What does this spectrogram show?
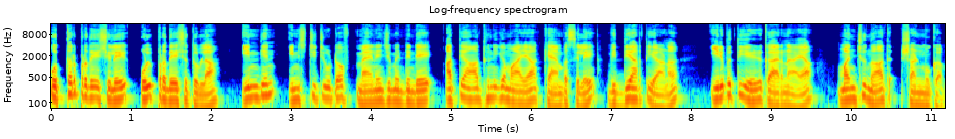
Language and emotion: Malayalam, neutral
